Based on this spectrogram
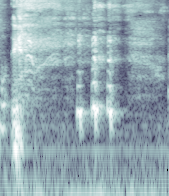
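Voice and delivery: squealing high breathy laugh; high giggle. Real, not acted. Caught off guard by her friend's jab, squealing laugh.

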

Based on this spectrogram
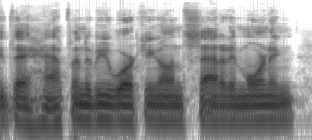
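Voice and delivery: ordinary delivery

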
